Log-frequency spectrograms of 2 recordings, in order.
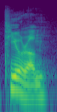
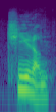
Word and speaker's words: Tioram: It's spelled Castle Tioram, but it's pronounced Castle Tioram.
